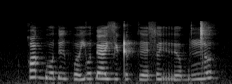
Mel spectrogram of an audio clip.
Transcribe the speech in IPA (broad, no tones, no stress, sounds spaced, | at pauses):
q ə ɡ͡b o ɗ i p ə j ʊ ɗ æ zʲ ə ʈ ʏ k e s ɵ rʲ ɔ b ə ŋ͡ǀ ə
